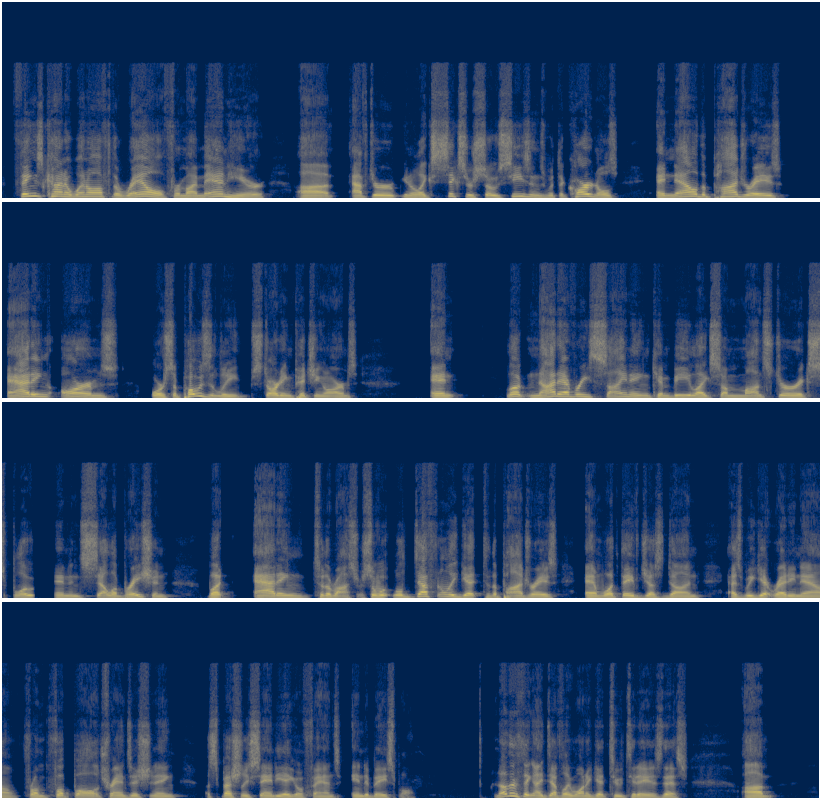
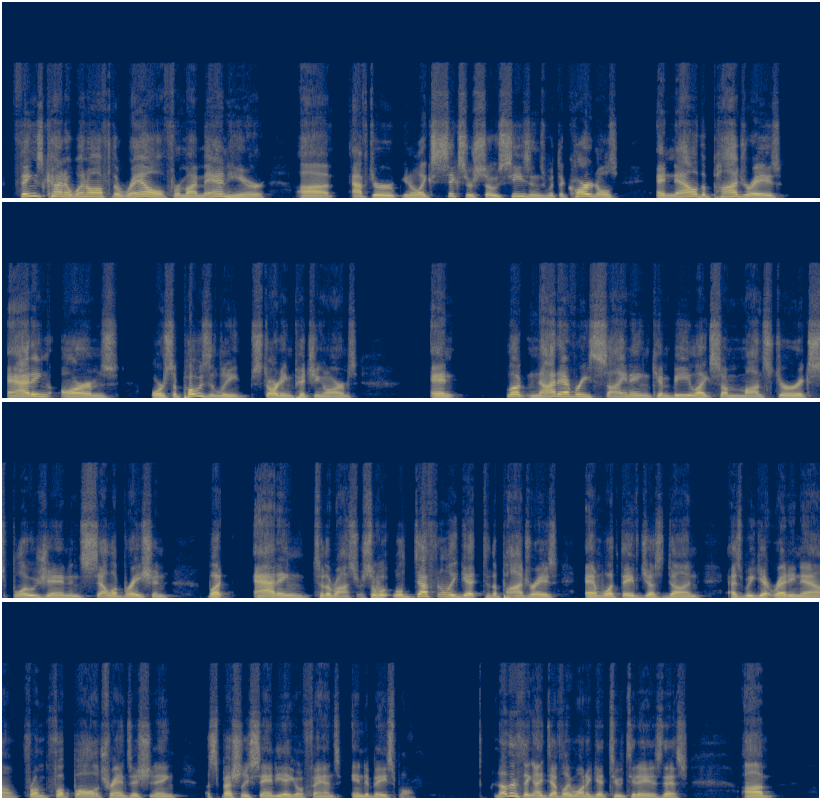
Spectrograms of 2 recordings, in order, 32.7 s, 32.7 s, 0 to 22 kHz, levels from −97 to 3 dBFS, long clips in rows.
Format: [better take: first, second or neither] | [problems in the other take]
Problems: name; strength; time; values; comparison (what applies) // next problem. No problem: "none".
second | audio cutting out; at 17 s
